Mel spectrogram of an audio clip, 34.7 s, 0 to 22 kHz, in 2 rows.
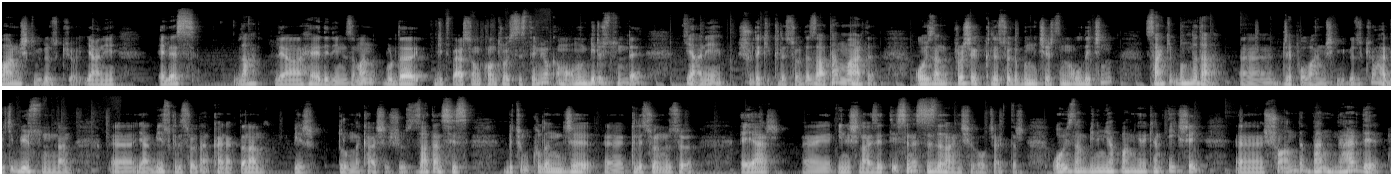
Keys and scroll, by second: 0.9-3.4 typing.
